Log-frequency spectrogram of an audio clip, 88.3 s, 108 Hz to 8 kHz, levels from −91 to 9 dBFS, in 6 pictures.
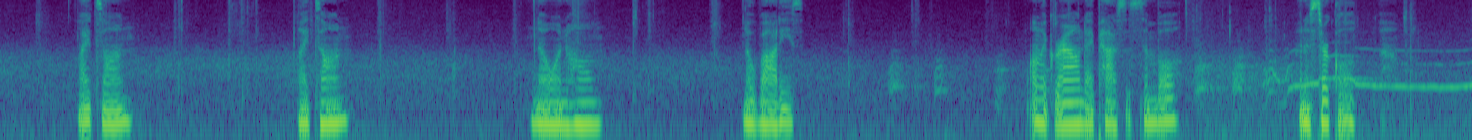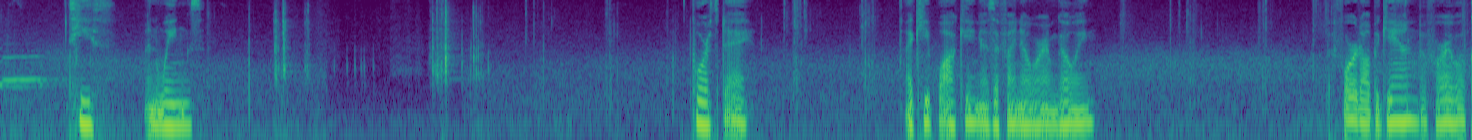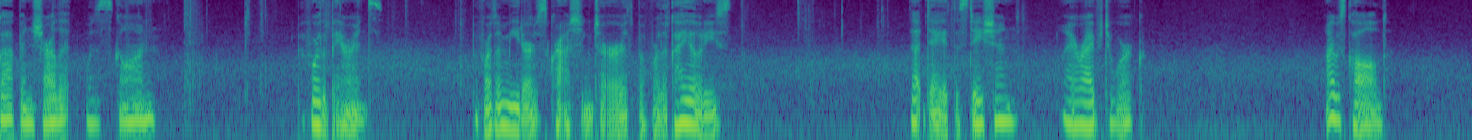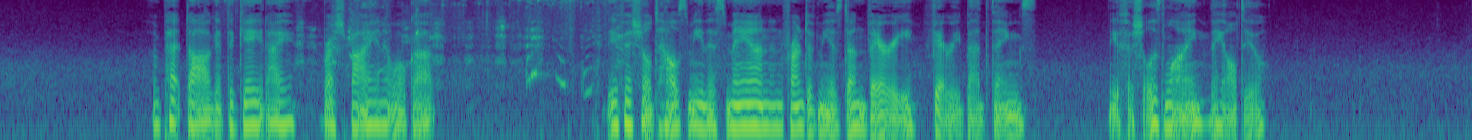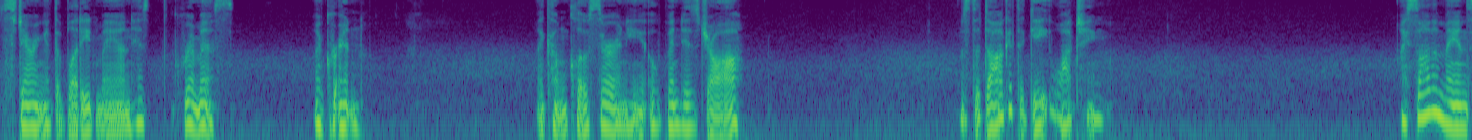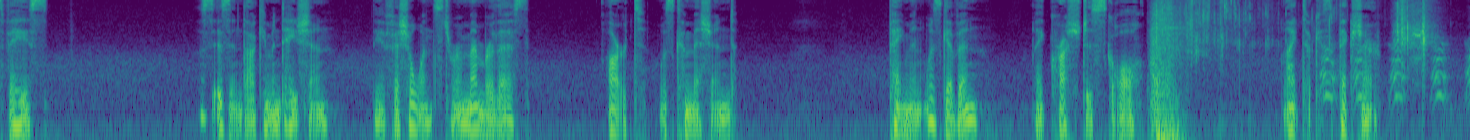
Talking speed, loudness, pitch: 105 wpm, -19 LUFS, 95 Hz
